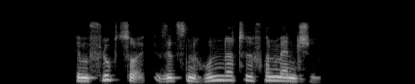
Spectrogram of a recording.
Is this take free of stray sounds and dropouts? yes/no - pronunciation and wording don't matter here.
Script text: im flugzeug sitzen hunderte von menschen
yes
